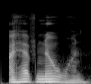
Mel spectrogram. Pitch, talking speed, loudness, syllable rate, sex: 110 Hz, 265 wpm, -16 LUFS, 6.9 syllables/s, male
